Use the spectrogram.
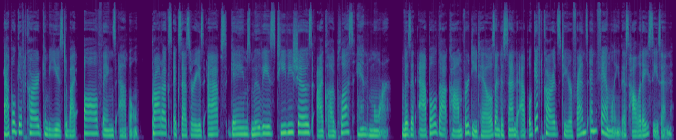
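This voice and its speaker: A woman's voice: low-pitched, animated, normal speed, few pauses, dry recording, clean studio sound. A woman reading scripted advertising copy as an announcer. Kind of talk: scripted ad read.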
